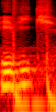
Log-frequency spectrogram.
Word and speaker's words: Evic: site nouvellement créé de Evic. Je vais le prononcer en français, Evic Europe, puisqu'il faut savoir qu'avant c'était un site spécifiquement destiné au marché, on va dire nord-américain.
